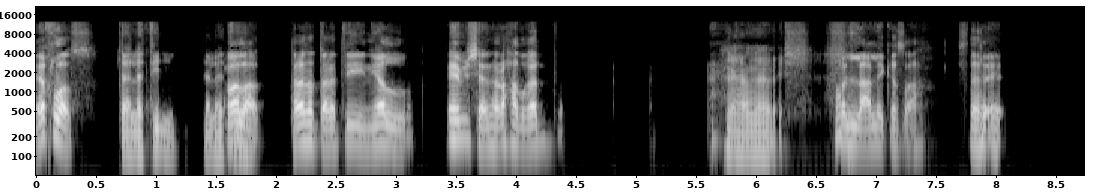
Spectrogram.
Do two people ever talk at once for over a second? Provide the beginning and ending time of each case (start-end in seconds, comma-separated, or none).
none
